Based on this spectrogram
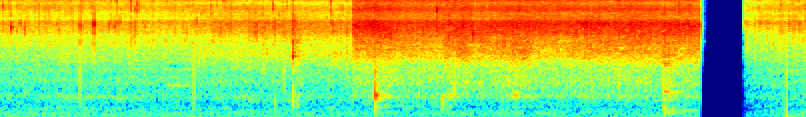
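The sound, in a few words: pepper chicken with capsicum frying in pan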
